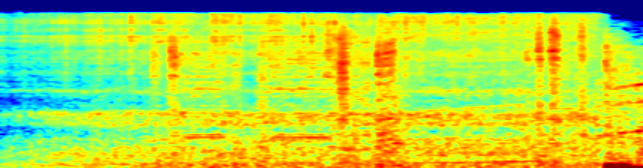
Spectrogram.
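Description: Logo-reveal sound effect: a dense, noisy build-up that grows steadily louder, with several sharp clicks through the middle.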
